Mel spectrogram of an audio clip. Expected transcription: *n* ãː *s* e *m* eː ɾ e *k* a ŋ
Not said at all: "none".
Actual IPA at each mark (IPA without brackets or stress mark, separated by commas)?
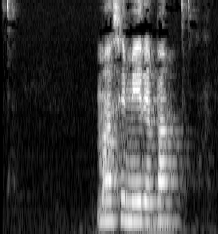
m, s, m, p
